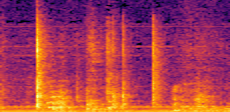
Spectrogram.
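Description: A few small, sharp clicks and handling sounds from fingers working a small metal fishing snap swivel whose clip has been bent shut.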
